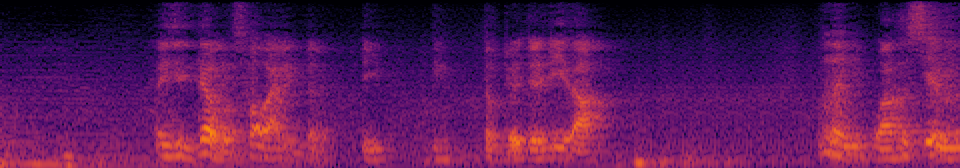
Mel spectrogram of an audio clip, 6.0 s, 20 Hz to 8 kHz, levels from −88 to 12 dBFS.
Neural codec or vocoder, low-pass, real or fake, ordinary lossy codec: codec, 16 kHz, 0.5 kbps, FunCodec, trained on Chinese and English, 25 frames a second; none; fake; none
